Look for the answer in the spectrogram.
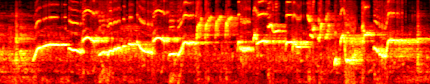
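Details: White-rumped shama, billed as a female voice to rouse male singing; loud rich whistled phrases with rising slides, stepped notes and buzzy high bursts in quick succession.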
